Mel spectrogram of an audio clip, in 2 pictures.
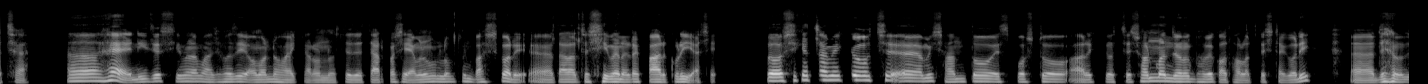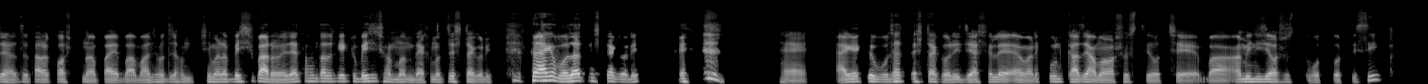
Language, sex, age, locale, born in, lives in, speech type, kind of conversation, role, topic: Bengali, male, 25-29, bn-BD, Bangladesh, Bangladesh, conversation, podcast, guest, কেউ আপনার ব্যক্তিগত সীমা অমান্য করলে আপনি কীভাবে কথা বলবেন?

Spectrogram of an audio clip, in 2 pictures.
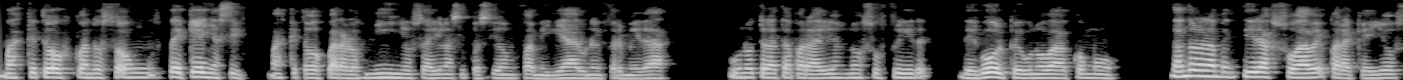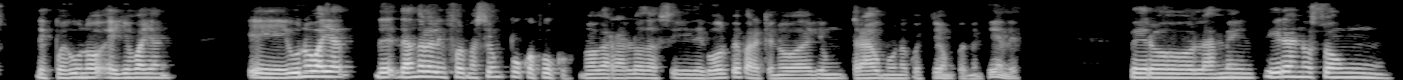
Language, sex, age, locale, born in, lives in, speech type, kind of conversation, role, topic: Spanish, male, 45-49, es-VE, Venezuela, United States, conversation, unstructured, none, ¿Crees que a veces está bien mentir?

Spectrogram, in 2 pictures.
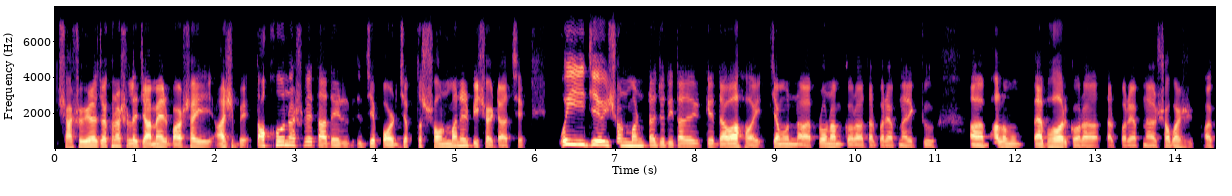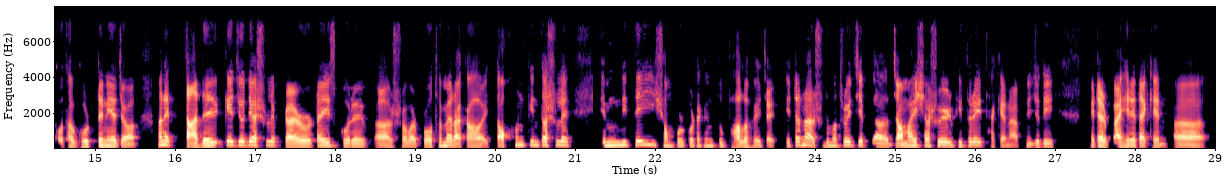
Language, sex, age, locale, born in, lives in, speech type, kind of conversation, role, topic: Bengali, male, 25-29, bn-BD, Bangladesh, Bangladesh, conversation, podcast, guest, শাশুড়ি বা জামাইয়ের সঙ্গে সম্পর্ক ভালো রাখার উপায় কী?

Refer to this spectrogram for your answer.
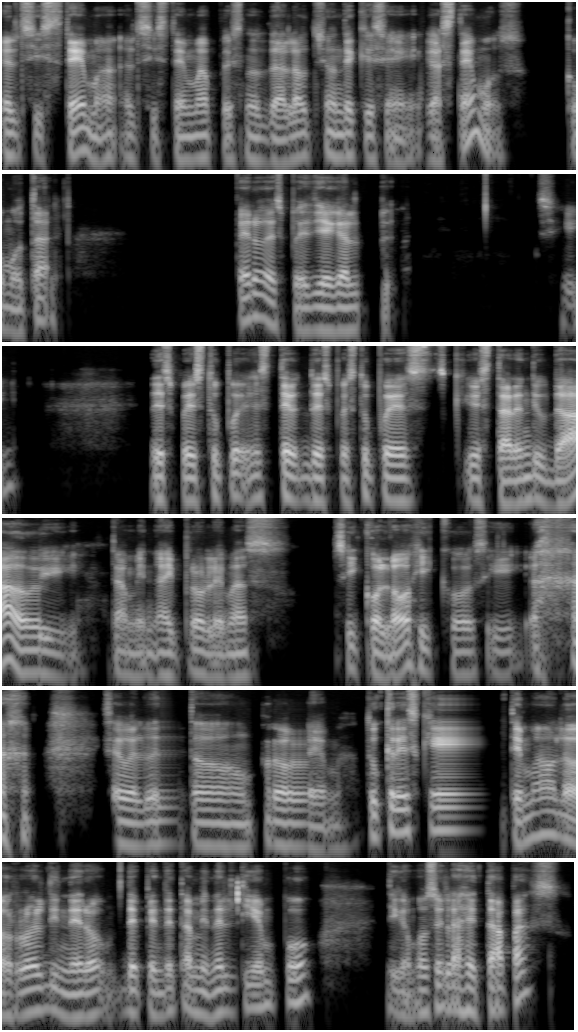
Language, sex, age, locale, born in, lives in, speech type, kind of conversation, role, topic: Spanish, male, 40-44, es-CO, Colombia, United States, conversation, unstructured, none, ¿Cuál es tu forma favorita de ahorrar dinero?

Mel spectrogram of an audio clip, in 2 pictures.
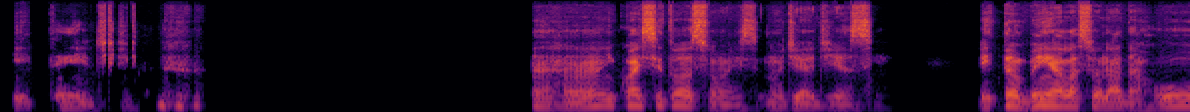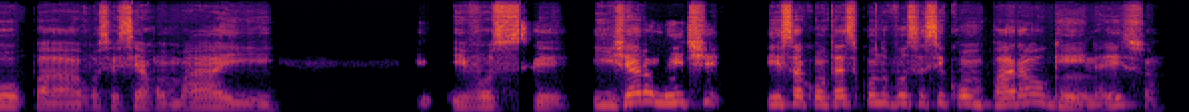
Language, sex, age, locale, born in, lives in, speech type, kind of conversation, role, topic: Portuguese, male, 40-44, pt-BR, Brazil, Portugal, conversation, advice, advisor, Como posso aceitar minhas esquisitices e confiar mais em mim?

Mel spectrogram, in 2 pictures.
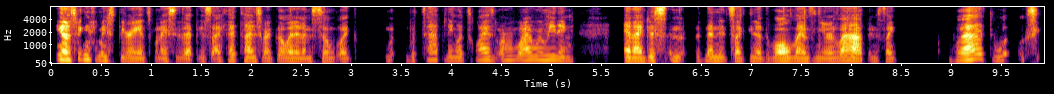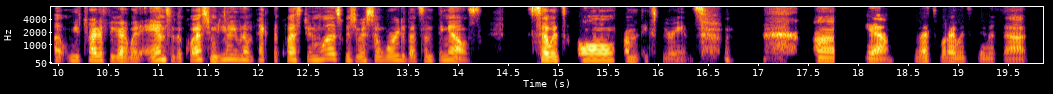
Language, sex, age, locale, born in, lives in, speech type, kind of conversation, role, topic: English, female, 60-64, en-US, United States, United States, conversation, podcast, guest, What makes someone a good listener?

